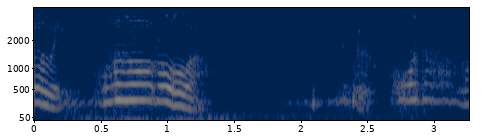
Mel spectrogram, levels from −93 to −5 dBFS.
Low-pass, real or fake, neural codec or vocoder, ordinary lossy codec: 3.6 kHz; fake; codec, 16 kHz in and 24 kHz out, 0.4 kbps, LongCat-Audio-Codec, fine tuned four codebook decoder; MP3, 32 kbps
